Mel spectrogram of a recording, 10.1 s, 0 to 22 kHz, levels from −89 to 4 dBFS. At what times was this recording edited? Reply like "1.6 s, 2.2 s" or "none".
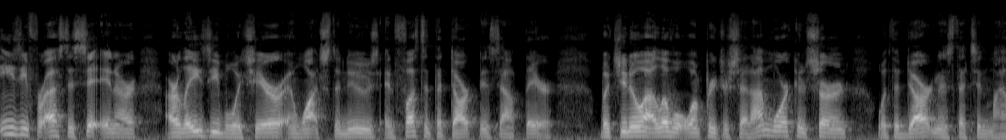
none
